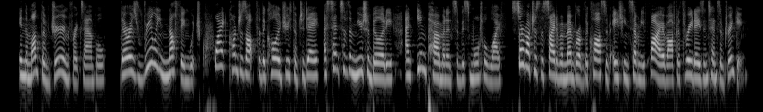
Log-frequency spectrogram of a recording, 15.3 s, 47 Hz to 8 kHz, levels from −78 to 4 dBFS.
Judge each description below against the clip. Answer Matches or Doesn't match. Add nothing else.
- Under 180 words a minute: Doesn't match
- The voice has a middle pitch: Doesn't match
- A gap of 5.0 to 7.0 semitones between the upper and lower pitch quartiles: Doesn't match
